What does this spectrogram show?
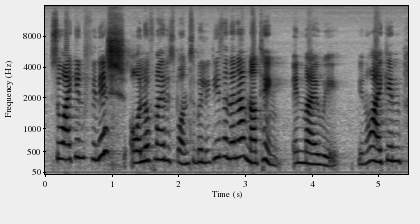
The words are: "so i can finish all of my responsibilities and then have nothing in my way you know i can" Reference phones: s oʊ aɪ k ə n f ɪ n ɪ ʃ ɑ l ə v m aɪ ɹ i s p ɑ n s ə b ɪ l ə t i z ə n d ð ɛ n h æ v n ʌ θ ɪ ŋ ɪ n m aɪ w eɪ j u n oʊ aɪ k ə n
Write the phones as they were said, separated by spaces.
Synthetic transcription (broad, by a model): s oʊ aɪ k ə n f ɪ n ɪ ʃ ɑ l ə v m aɪ ɹ i s p ɑ n s ə b ɪ l ə t i z ə n d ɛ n h æ v n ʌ t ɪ ŋ ɪ n m aɪ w eɪ j u n oʊ aɪ k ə n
